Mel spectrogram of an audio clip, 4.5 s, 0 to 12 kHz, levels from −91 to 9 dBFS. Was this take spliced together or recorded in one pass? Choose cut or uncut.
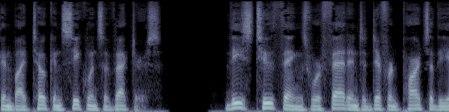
uncut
